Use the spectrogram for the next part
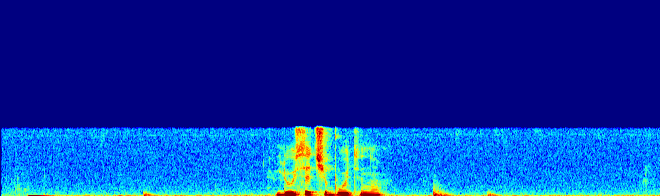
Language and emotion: Russian, neutral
